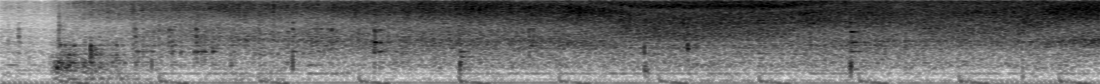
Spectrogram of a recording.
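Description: Diced bell peppers sizzling in a hot oiled frying pan, a steady frying hiss with scattered light clicks of a utensil stirring them.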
